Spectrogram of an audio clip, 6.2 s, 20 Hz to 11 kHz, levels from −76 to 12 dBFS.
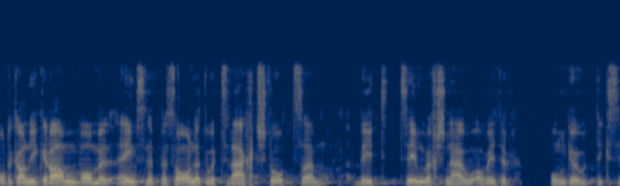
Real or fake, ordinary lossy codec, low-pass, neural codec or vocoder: fake; none; 7.2 kHz; codec, 16 kHz, 4.8 kbps, FACodec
